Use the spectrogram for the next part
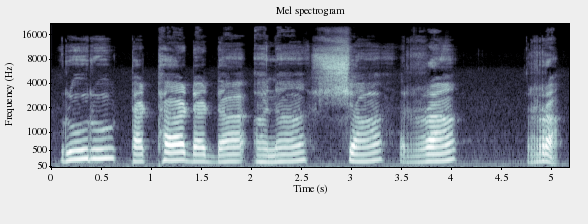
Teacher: మూర్ధన్యములు అంటే అంగిలి పై భాగం నుండి పుట్టినవి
